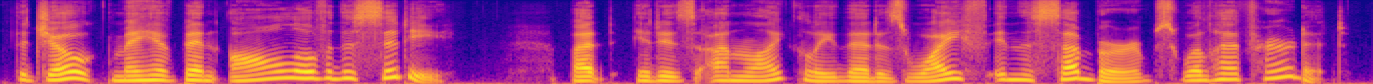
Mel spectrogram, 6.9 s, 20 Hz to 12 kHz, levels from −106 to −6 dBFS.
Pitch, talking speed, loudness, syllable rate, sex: 200 Hz, 200 wpm, -18 LUFS, 4.8 syllables/s, female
